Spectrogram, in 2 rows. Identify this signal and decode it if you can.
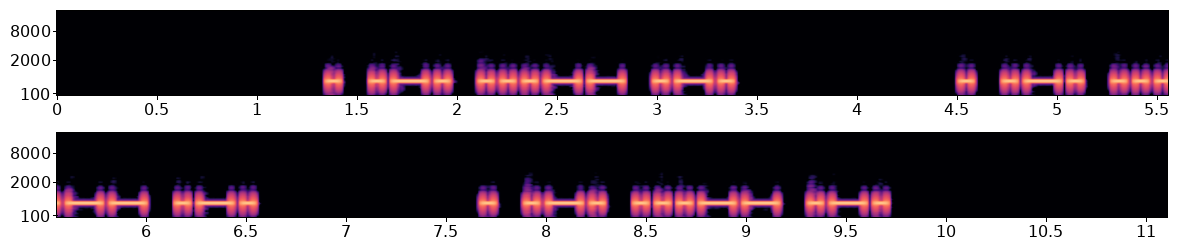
Morse code, heard as a keyed tone, about 22 wpm, 700 Hz. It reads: ER3R ER3R ER3R
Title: DXCC-100 Call Signs - 4 Characters - Repeated 3x - 22wpm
